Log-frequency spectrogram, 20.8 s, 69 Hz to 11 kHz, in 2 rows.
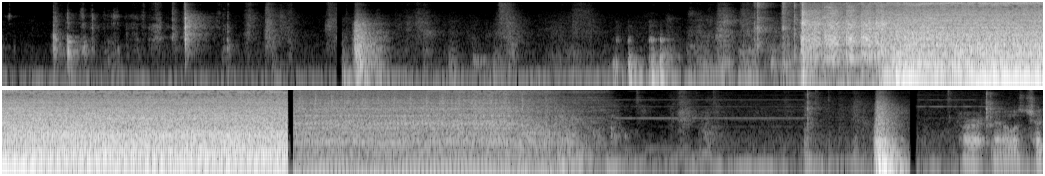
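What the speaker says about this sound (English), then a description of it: "Let's start the car and let it run for a little bit." A 2012 VW Passat CC 2.0 TSI turbo engine cranks and catches after some clicks and handling noises, revs loud briefly, then settles into a steady idle before fading. It is heard up close.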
